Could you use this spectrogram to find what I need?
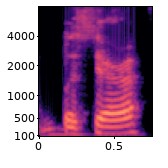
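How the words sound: The name is said with an American pronunciation. This is the anglicized form of the name. The speaker calls it wrong. "that's like the American"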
